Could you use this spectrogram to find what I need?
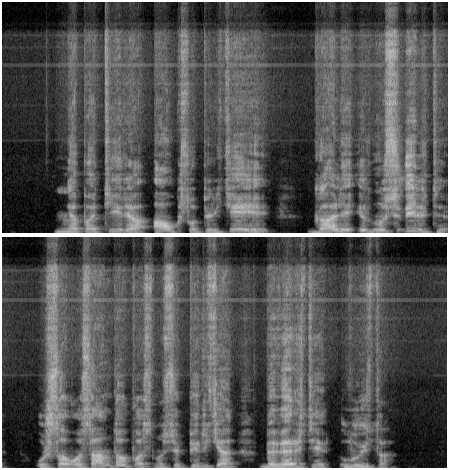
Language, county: Lithuanian, Marijampolė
